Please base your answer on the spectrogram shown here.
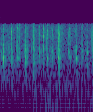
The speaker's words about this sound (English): Who is typing?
